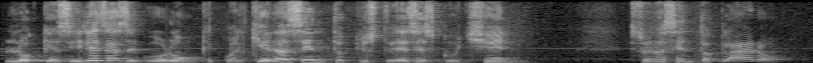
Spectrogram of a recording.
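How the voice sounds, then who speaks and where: A man's voice: on the high side, expressive, moderate pace, mellow, a little hiss or hum. A young adult man giving an informative online session about an exam, emphatic and repeating his key points. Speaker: IELTS presenter.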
